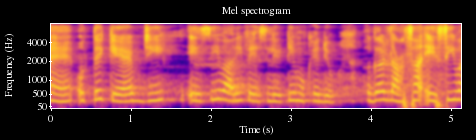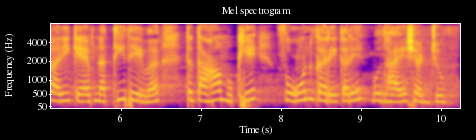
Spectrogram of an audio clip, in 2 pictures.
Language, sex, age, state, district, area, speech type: Sindhi, female, 18-30, Madhya Pradesh, Katni, urban, spontaneous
